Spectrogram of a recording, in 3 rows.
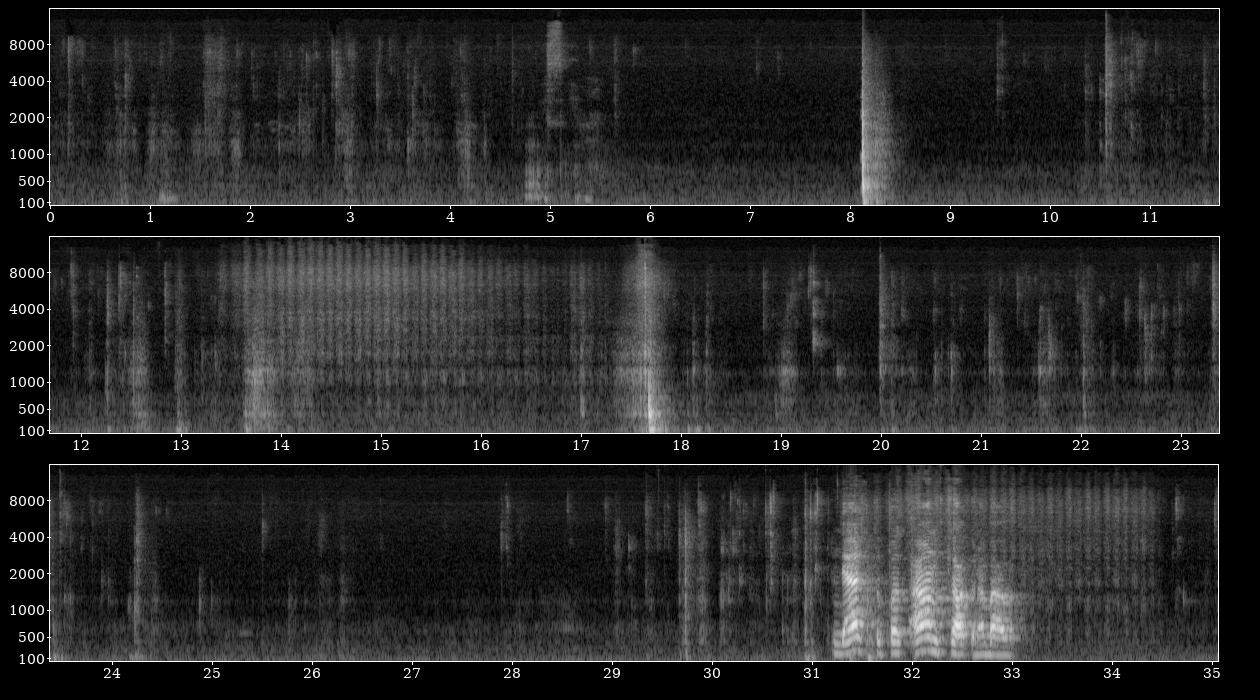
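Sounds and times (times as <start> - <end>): small clicks and squishy sounds: 0.0 - 6.0, 9.3 - 13.5, 18.1 - 31.2.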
